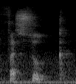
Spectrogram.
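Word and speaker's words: FCUK: This pair of brokes is from a brand called Fasuk. Do you guys know what Fasuk is? Okay, my friend actually pronounced it as Fasuk.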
